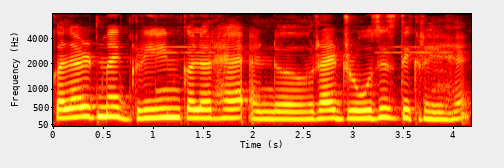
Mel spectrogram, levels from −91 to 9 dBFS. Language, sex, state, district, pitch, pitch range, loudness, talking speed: Hindi, female, Himachal Pradesh, Shimla, 225 Hz, 205-235 Hz, -13 LUFS, 160 wpm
